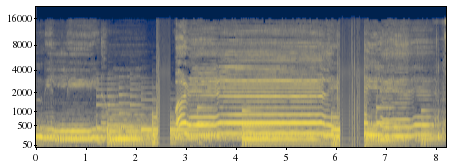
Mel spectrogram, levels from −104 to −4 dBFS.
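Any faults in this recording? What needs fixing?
The sound drops out abruptly twice, with crackle at each edge and faint hiss in the gap: from 2.41 to 2.68 s, with about 240 ms fully open, and from 6.02 to 6.62 s, with about 480 ms open. This is intermittent contact, where a loose cable or plug briefly breaks the signal path. Reseat or replace the suspect cable and connectors, and secure them with strain relief so they cannot shift during recording.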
